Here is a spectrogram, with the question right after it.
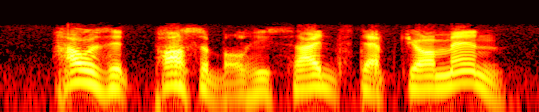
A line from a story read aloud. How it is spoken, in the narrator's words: Lohan said irritably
